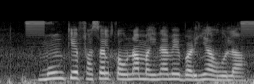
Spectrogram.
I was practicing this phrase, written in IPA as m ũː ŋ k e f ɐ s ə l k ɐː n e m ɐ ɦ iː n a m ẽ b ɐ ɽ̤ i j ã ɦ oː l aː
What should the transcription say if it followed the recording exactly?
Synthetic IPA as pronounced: m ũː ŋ k e f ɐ s ə l k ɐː n a m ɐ ɦ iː n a m ẽ b ɐ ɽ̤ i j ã ɦ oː l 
